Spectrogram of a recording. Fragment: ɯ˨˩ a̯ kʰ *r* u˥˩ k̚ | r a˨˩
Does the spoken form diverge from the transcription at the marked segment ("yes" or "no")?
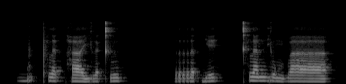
yes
